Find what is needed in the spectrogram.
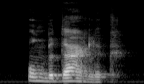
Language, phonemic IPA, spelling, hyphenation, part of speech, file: Dutch, /ˌɔn.bəˈdaːr.lək/, onbedaarlijk, on‧be‧daar‧lijk, adjective / adverb, Nl-onbedaarlijk.ogg
- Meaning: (adjective) irrepressible, uncontrollable; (adverb) irrepressibly, uncontrollably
